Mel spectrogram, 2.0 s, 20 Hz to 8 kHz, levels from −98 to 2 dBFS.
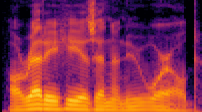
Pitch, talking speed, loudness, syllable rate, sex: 95 Hz, 205 wpm, -15 LUFS, 5.0 syllables/s, male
